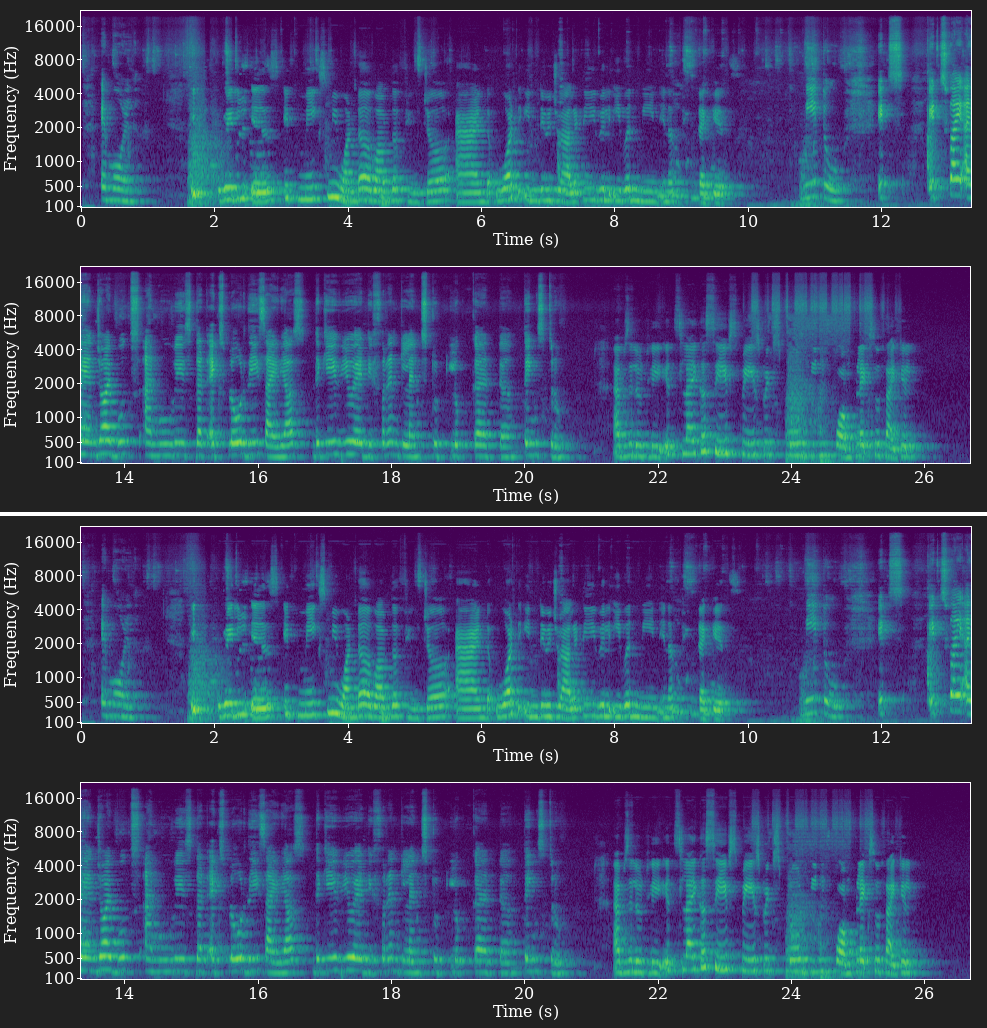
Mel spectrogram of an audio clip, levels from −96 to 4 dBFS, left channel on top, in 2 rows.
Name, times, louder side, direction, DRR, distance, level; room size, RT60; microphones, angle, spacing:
voice 1, 0.3-0.8 1.6-1.9 2.7-2.8 7.1-7.2 8.8-9.5 10.7-12.3 12.7-20.6 23.9-24.5, left 2 dB, 50° left, 7 dB, 0.9 m, -26 dB
voice 2, 1.6-8.9 9.3-9.6 21.3-25.8, right 1 dB, 15° right, 7 dB, 0.6 m, -24 dB
10.5 x 4.5 x 6.8 m, 0.75 s
head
